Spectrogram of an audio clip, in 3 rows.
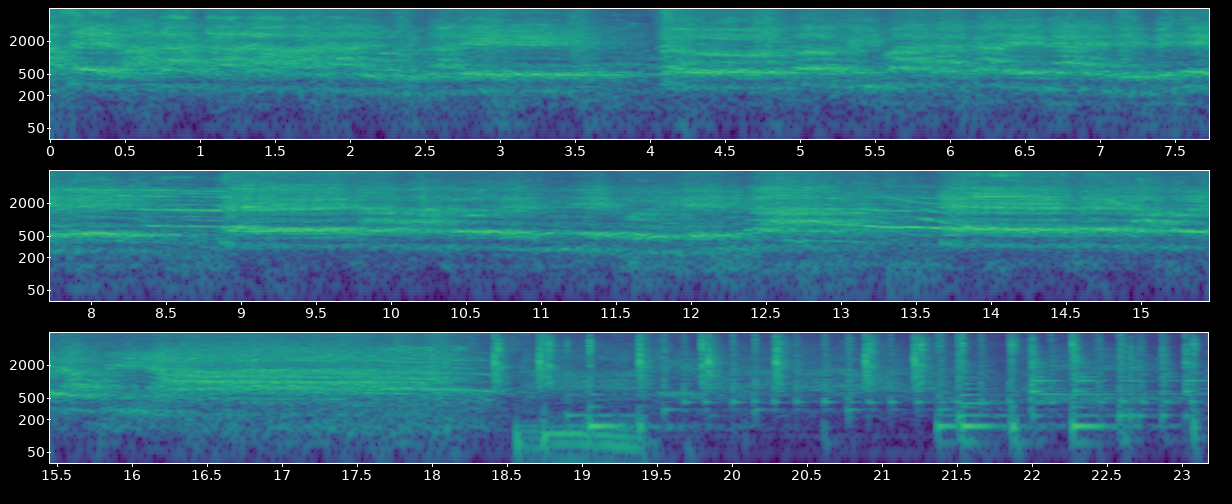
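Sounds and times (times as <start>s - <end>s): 
football fans chanting in stadium: 0.0s - 23.0s
low thump: 18.6s - 19.5s.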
